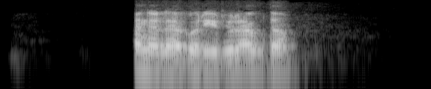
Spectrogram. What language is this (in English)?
Arabic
